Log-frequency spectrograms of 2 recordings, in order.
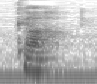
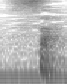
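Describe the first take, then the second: First: The word begins with a hard K sound. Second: The word begins with a soft S sound. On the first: The speaker calls it wrong. "Without that cedilla, this would be pronounced ka, and that wouldn't make sense" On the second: The speaker calls it right. "We need it to sound like ça"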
